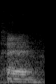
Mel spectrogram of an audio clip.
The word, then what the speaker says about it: pen: So what's important is your mouth open or are your teeth closed? Okay? Again, some students say, Nick, do I really need to say, can I borrow a pen? Okay. No, just make sure you don't open too much.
